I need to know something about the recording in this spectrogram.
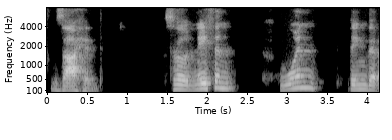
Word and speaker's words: Zahid: And um my first name is pronounced Zahed.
